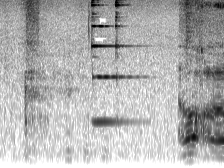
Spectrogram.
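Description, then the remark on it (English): An iTunes software alert, asking for a password to be entered, gives a bright, ringing electronic beep with two quick onsets that hang briefly in the air. A person's voice starts speaking right afterward. “But that beeping is because iTunes wants me to put another.”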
